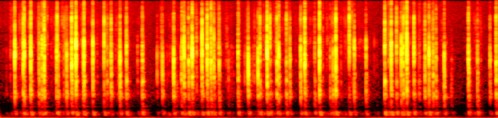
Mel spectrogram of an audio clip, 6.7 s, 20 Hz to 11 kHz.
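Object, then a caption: Mechanical keyboard with ceramic keycaps on a steel plate. A Bear65 mechanical keyboard with blank white matte ceramic Cerakey keycaps on a steel plate, resting on white cloth, is typed on rapidly with the fingertips of both hands. Fast runs of sharp, bright clacks with a light low thump underneath are heard, each dying away almost instantly. Brief pauses break the flow of keystrokes near the two-second and five-second marks.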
